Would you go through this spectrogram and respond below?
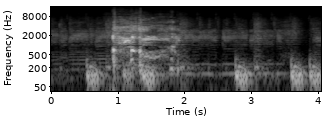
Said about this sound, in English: I literally have to clear my throat during ….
